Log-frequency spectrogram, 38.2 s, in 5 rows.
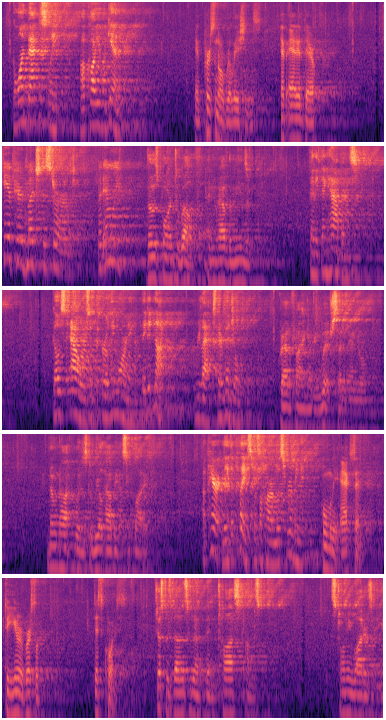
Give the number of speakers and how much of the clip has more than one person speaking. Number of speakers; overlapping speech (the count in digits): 4, no overlap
